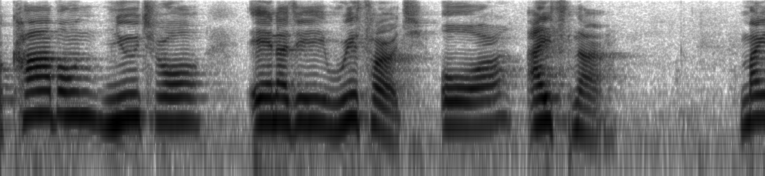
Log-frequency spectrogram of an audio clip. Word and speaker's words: I²CNER: research wha I square the CME Oh pronounced Eisner of kiss University I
